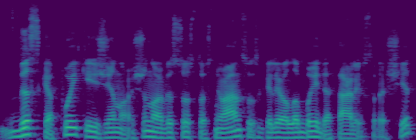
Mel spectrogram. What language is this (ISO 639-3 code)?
lit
